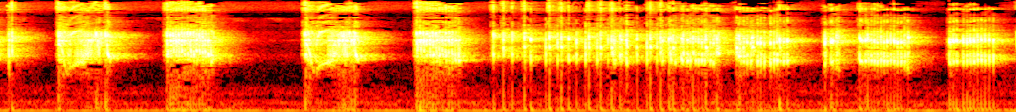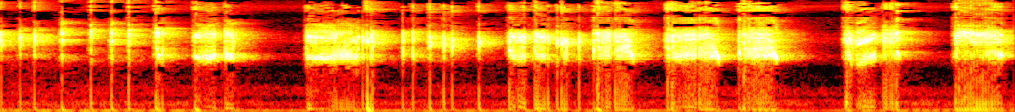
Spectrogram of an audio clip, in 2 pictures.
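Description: A recording of swiftlet calls played through an Audax horn tweeter: rapid, high chirping trills in bursts of about half a second to a second, with short gaps between them.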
